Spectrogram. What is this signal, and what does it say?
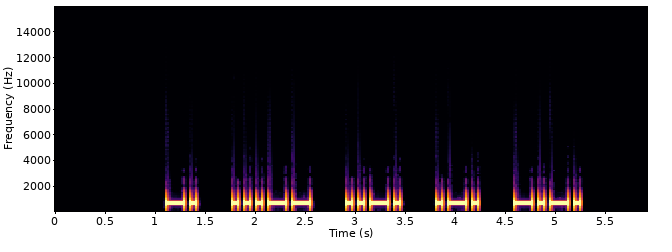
Morse code, heard as a keyed tone, about 19 wpm, spaced as for 14 wpm, 700 Hz. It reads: N3FRC
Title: 173 Lesson 28g - Number 9 - Call Signs 20wpm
